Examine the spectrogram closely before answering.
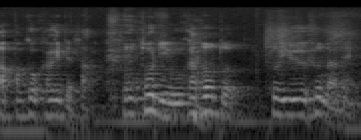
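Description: A very fast voice with ordinary pitch variation, audible room echo and noticeable background noise. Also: man. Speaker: city council vice chairman. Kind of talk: casual interview.

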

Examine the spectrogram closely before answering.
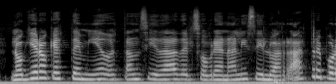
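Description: Audible room echo surrounds a woman's voice. She speaks at a very fast pace over noticeable background noise. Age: 20s. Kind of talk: radio interview.

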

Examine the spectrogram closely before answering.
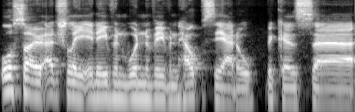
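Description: A man with a British accent talks at a moderate pace, his tone bright and sharp with ordinary pitch variation. The recording is very clean, with a silent background. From Britain. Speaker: soccer podcast guest and gaming streamer. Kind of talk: casual chat.

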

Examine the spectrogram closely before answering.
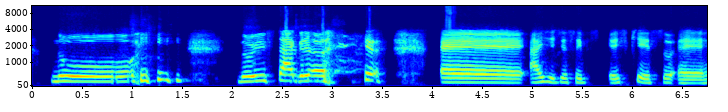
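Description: The speaker moves at a very slow pace with long, frequent pauses. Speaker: podcast guest. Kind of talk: casual chat.

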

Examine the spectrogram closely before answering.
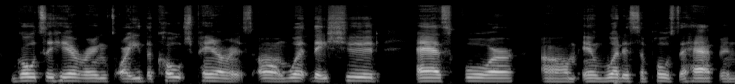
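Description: A fairly slow, flat, monotone delivery in an American accent, dry and close with no echo, on a very clean recording with a silent background. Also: woman. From South Carolina. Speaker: military veteran and poet. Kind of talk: interview.

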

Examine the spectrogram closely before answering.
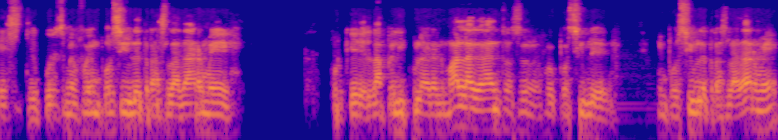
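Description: A man with a Mexican accent speaks in a fairly low voice with a dark, mellow tone. His pace is moderate and his intonation fairly even. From Mexico. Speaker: singer-songwriter and actor. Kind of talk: interview. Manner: halting, many fillers.

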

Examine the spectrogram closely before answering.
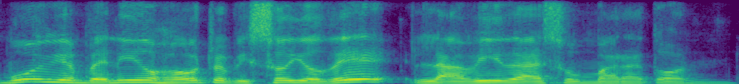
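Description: A man's lively intonation comes at a moderate pace. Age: 30s. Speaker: podcast host and physiotherapist. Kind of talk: casual interview.

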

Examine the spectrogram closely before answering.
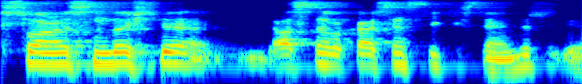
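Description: At a fairly quick pace, a man speaks in an unremarkable speaking voice with ordinary pitch variation. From Turkey, Izmir. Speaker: venture capital investor. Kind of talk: interview.

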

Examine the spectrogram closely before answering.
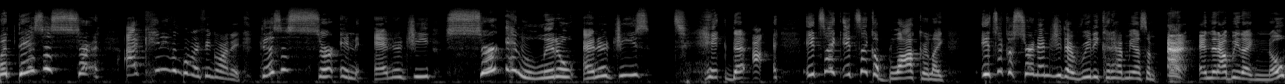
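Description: The raised, projected voice is bright, sharp and animated, moving at a fairly quick pace. Its pitch swings are very wide, and the recording is very clean with a silent background. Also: woman, extremely high pitch for a woman. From New York. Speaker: podcast co-host. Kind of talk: casual chat.

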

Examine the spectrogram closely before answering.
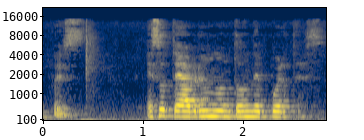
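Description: Amid noticeable background noise and audible room echo, a woman speaks at medium pitch with fairly even intonation. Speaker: art student. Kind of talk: casual chat.

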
